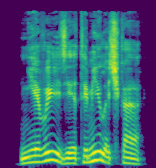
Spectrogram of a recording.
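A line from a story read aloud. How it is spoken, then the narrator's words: Deep chuckling voice. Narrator (Russian): хохотнул он басом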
